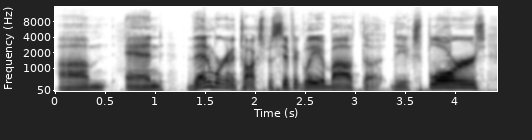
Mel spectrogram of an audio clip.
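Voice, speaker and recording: A man's voice: medium pitch, expressive, moderate pace, a bit bright, no room sound, clean studio sound. A man hosting a weekend radio show who interviews his guest in a playful, teasing way. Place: radio studio.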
